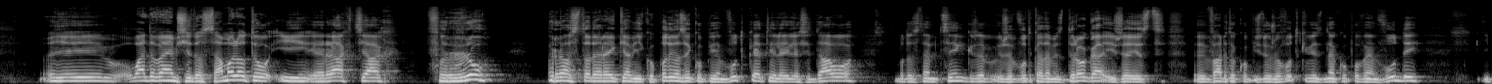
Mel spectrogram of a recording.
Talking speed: 155 wpm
